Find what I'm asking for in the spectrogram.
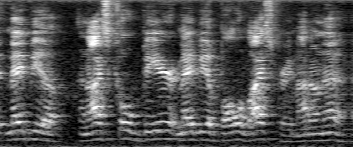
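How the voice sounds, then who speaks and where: Through audible room echo and noticeable background noise, a man speaks at a fairly quick pace. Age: middle-aged. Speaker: video blogger. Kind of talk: casual vlog monologue. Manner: frequent filler uh.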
